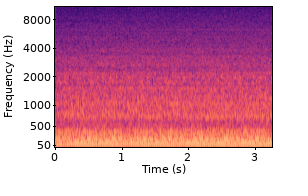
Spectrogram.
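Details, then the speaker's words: Van's V8 modular engine idling, a little exhaust smoke seen: low, uneven loping beat about three to four pulses a second, like a cylinder misfiring; owner says it sounds like it runs on seven of eight cylinders. Cause unconfirmed. "sounds like it's running on at least seven and five eight cylinders so that's something"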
